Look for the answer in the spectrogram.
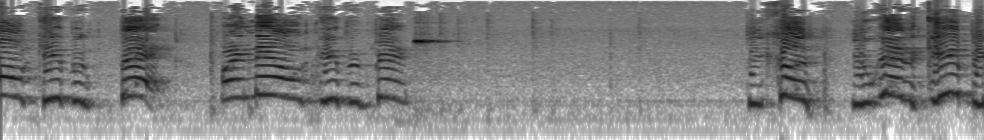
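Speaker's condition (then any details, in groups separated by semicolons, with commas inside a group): Cerebral palsy; speech hard to understand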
